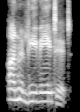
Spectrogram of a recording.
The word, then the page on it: unalleviated: Indian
